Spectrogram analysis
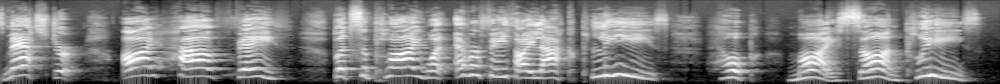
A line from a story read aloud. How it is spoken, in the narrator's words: the father cried out to Jesus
